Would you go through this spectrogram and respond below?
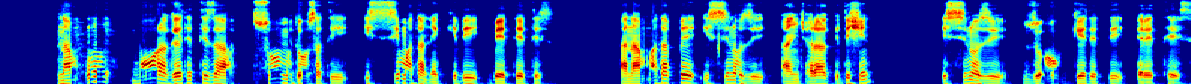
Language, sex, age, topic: Gamo, male, 25-35, agriculture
